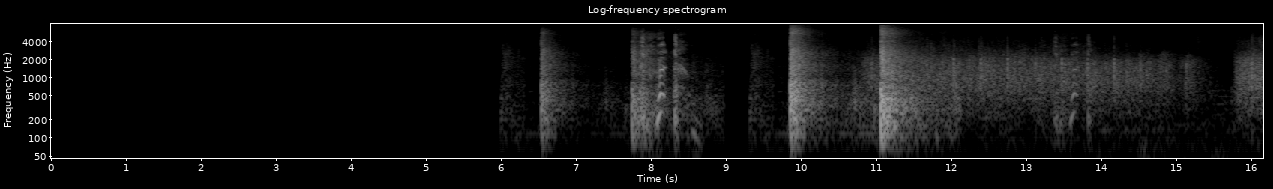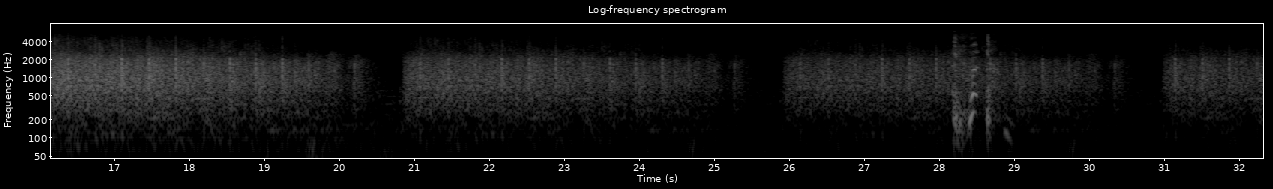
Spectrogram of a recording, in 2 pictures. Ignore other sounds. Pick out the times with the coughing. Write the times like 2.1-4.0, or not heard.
7.8-8.6, 13.3-14.0, 28.1-28.9.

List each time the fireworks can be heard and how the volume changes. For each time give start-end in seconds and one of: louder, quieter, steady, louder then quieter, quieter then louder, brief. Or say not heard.
6.0-12.2 quieter then louder.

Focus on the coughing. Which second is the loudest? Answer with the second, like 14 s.
8 s.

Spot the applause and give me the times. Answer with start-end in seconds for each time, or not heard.
10.8-32.2.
